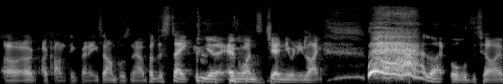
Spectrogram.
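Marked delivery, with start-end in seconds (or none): 3.7-4.2 loud, high mock shriek; hammed-up high scream. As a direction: shriek like a reality star losing it. Housewives screaming all the time.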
